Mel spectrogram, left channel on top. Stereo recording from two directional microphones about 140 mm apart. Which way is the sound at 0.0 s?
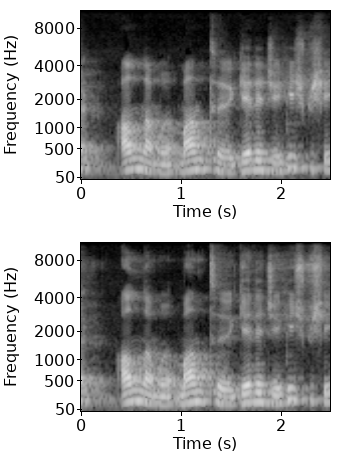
45° right (ahead or behind).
